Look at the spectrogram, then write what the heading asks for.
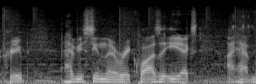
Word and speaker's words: Rayquaza: Also, I pronounce it Rayquaz just because there is no consensus on how to pronounce that correctly. So, I just go far and Rayquaz.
